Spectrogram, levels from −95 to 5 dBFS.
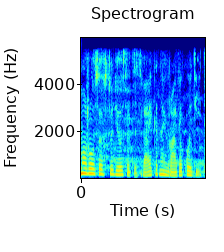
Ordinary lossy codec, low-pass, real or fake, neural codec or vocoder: AAC, 32 kbps; 5.4 kHz; fake; codec, 16 kHz, 16 kbps, FunCodec, trained on LibriTTS, 50 frames a second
